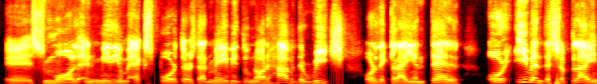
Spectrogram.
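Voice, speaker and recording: An economist from Argentina with an Argentine Spanish accent, answering interview questions in English and often stopping with fillers and repeated words. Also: male voice, on the high side, bright, forceful tone, dry recording. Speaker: economist guest.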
